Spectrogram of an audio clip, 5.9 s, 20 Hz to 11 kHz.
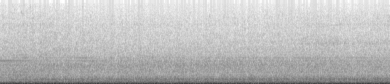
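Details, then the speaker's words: LS 5.3 turbo engine in the FrankenKart after a new harmonic balancer, noise unchanged: heavy idle rumble with faint irregular knocking about two beats a second; owner suspects piston slap, and metal was later found in the oil. "Alright guys, so we got the new balancer on there, but it's still making the noise. So I'm gonna fire it back up for you guys."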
